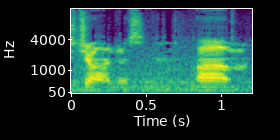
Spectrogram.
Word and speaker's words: jaundice: a yellow sweetheart jaundice Mikey don't know how to say it it's jaundice so I was thinking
